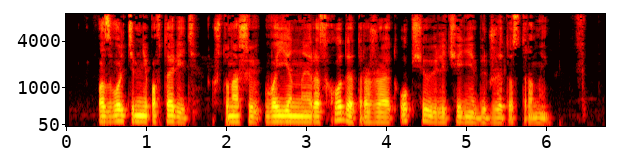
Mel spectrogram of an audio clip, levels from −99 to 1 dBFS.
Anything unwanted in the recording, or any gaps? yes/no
no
